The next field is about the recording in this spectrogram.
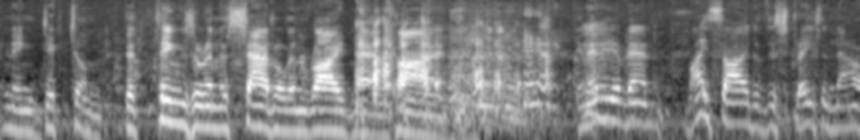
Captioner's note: laughter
